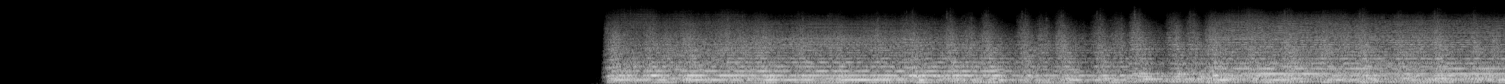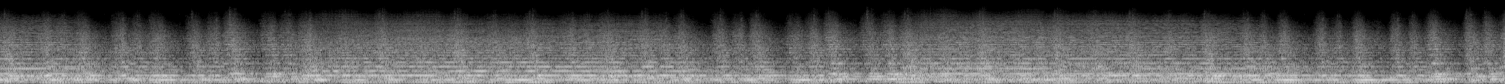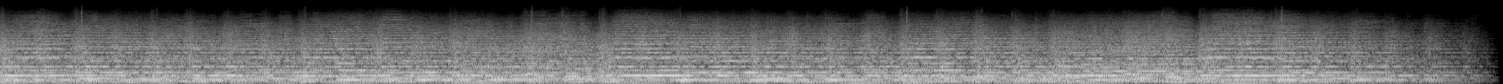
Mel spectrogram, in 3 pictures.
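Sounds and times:
orchestral music: 6.0s - 45.1s.

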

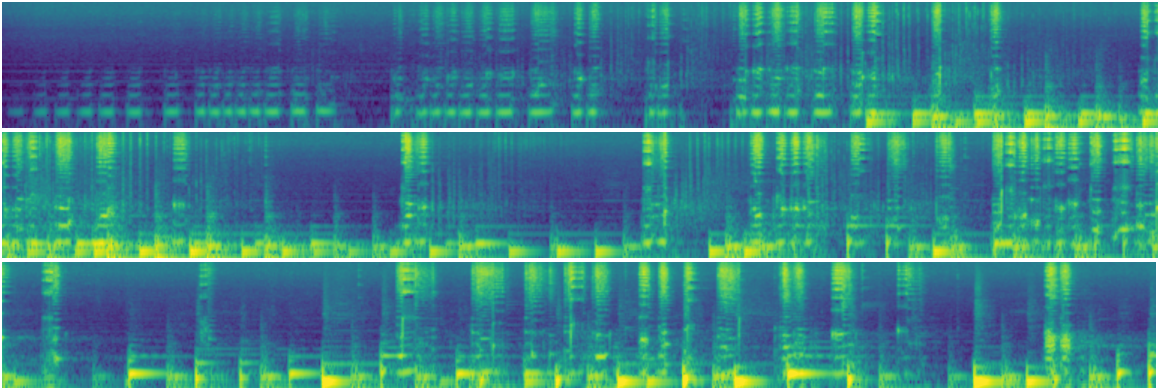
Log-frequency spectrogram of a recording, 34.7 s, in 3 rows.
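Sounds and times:
two musicians improvising: 7.9s - 34.6s.

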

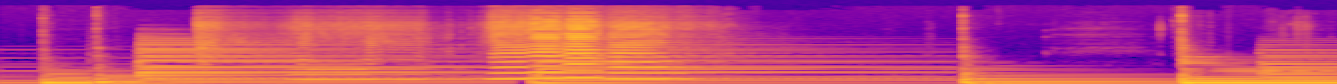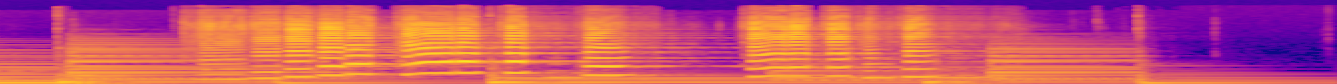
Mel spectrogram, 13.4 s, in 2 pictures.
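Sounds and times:
coffee house smooth jazz: 0.2s - 4.1s, 6.4s - 12.4s.

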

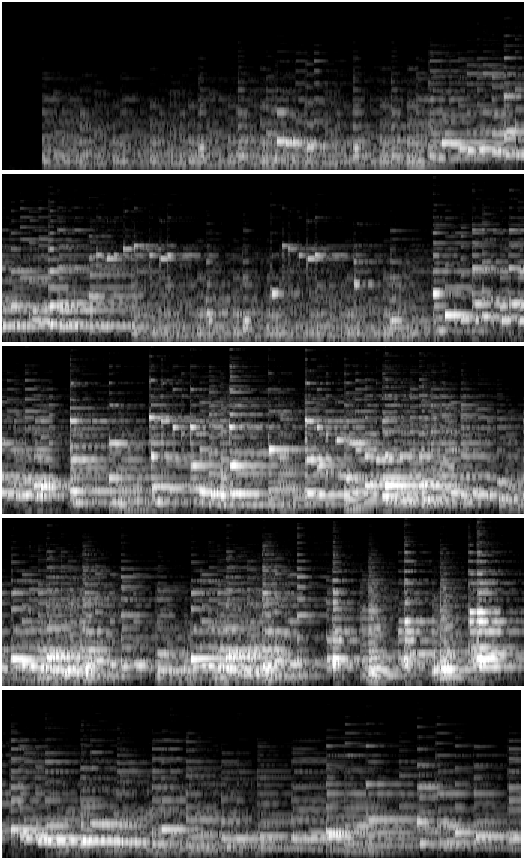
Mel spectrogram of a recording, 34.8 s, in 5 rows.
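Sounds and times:
piano scherzo in B-flat major: 0.5s - 34.7s.

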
